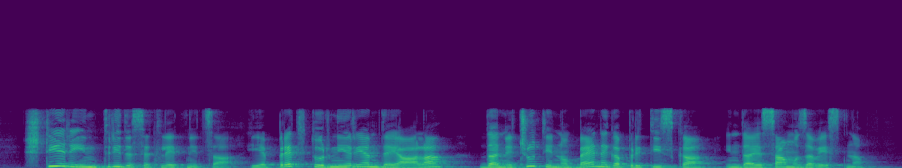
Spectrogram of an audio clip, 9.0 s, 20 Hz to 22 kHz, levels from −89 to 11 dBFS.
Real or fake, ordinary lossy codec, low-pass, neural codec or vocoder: real; none; none; none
